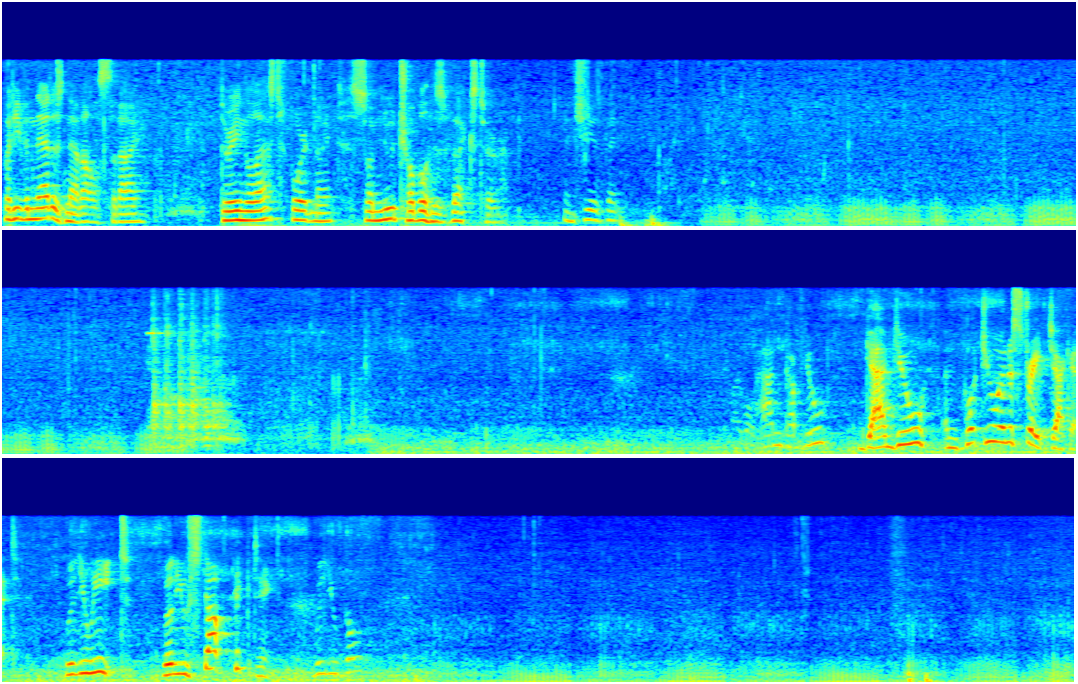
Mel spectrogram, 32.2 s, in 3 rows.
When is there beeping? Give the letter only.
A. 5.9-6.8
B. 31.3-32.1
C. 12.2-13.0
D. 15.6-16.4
C.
